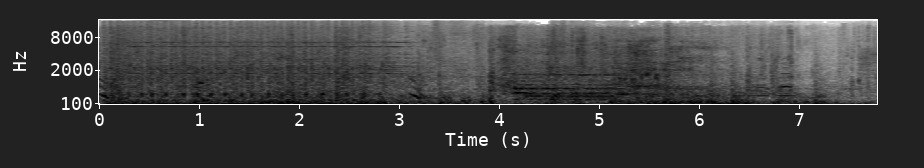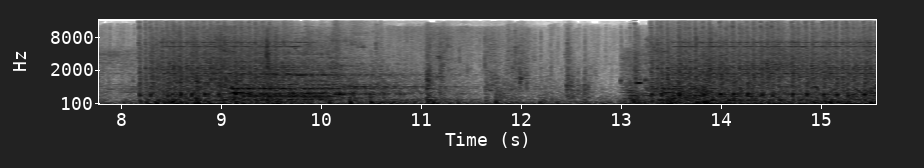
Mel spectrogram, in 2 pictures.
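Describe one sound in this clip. A heavy machine gun fires in rapid, roaring bursts.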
